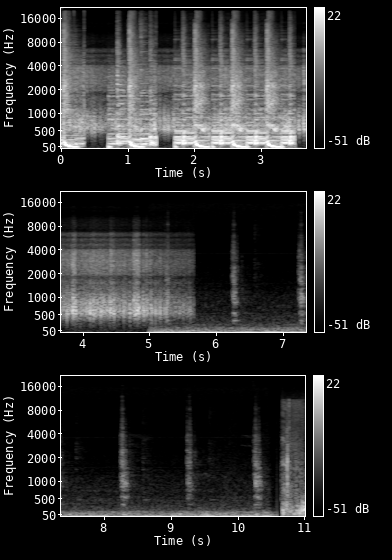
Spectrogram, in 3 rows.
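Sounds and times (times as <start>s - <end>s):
steady ticking: 0.0s - 3.5s, 5.2s - 10.6s.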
